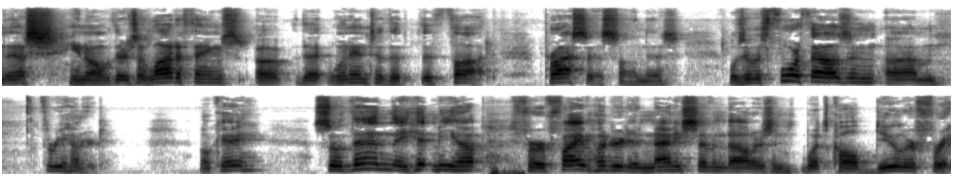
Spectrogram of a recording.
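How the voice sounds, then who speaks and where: Delivered at a moderate pace with ordinary pitch variation, the speech sits over a quiet background. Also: man. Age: 50s. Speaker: video reviewer. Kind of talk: product review. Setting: home garage. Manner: casual, rambling with fillers. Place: garage. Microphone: phone near.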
